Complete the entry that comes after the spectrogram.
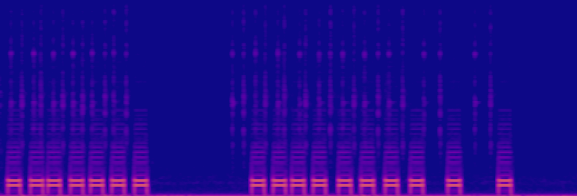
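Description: Telephone keypad tones in the Nancy Drew game The Haunted Carousel, a rapid string of short, evenly spaced beeps, a pause, then a second string of beeps with one slightly slower final tone.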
